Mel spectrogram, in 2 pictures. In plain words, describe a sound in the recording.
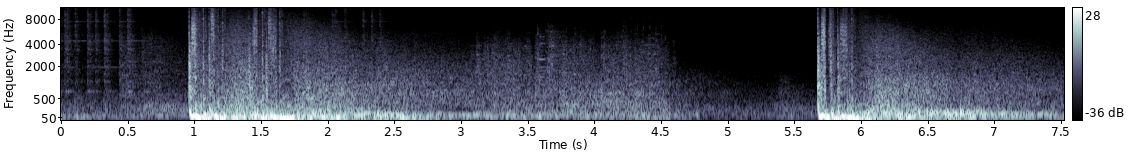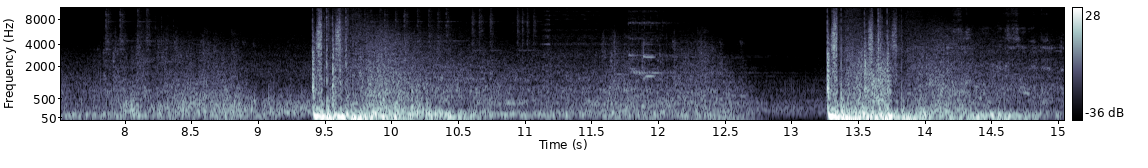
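Heavy ship guns fire in loud booming salvos that rumble slowly away.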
